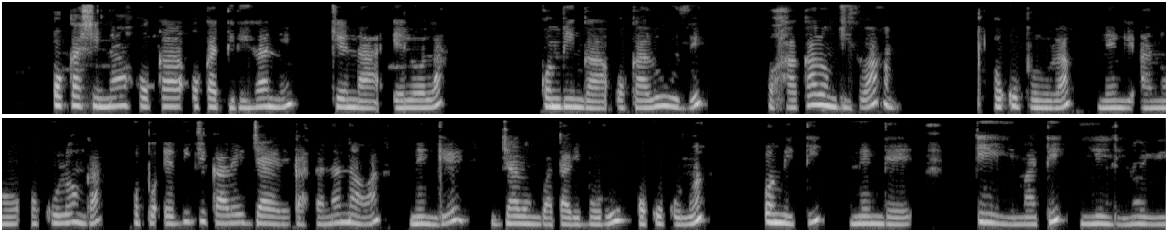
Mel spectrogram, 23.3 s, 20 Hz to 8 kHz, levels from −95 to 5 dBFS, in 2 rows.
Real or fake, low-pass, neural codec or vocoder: real; 7.2 kHz; none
